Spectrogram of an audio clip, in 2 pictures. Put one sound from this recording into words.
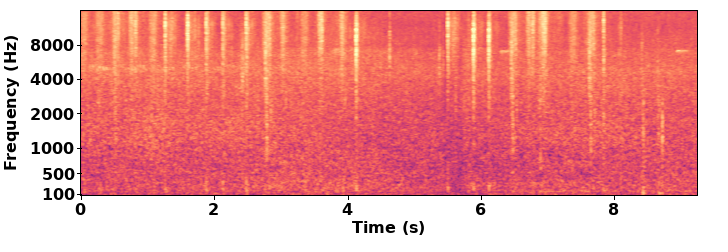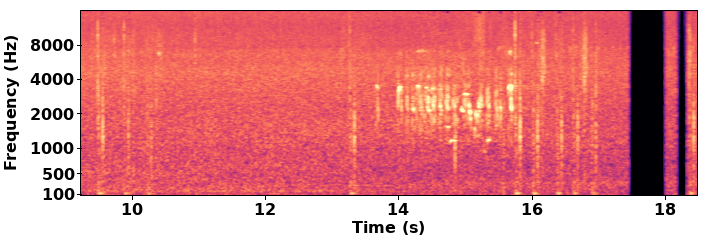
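Footsteps thud quickly across grass and then onto a wooden floor.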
